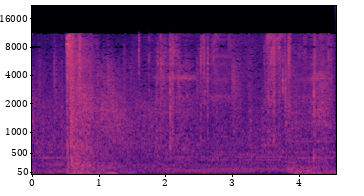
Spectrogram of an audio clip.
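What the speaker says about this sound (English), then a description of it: "This is a wire rifle that the, Vandals use" Wire rifle gunfire from Destiny, used by Vandals, amid a battle: a loud nearby blast followed by scattered lighter shots and crackling combat noise, with no talking.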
